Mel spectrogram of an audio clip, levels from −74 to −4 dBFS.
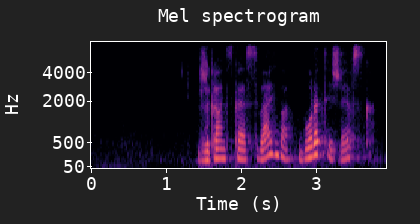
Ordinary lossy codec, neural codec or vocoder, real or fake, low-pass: Opus, 32 kbps; codec, 16 kHz in and 24 kHz out, 0.6 kbps, FocalCodec, streaming, 4096 codes; fake; 7.2 kHz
